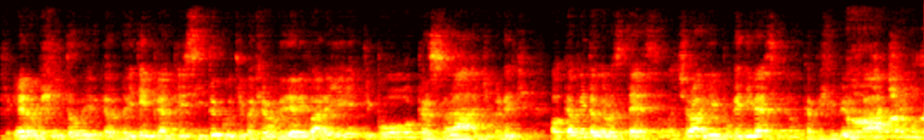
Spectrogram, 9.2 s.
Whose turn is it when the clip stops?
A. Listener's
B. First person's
A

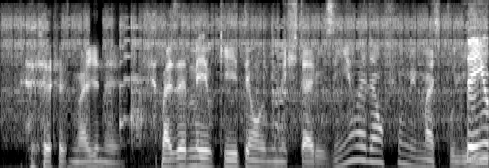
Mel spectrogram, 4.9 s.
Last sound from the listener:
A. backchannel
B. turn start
B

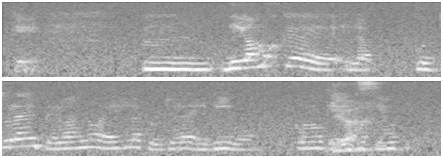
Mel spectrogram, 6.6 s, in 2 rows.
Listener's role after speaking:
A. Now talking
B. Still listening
B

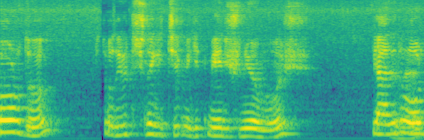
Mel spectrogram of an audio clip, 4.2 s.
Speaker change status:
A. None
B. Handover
A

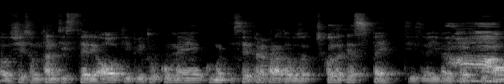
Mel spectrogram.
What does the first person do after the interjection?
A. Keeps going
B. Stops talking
B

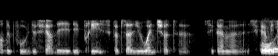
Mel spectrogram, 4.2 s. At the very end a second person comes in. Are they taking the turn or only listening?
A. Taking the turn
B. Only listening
A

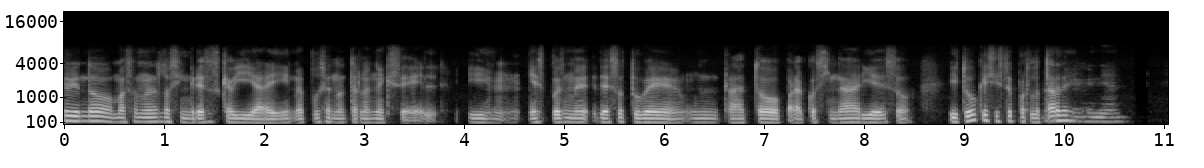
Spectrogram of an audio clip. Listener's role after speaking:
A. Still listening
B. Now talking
B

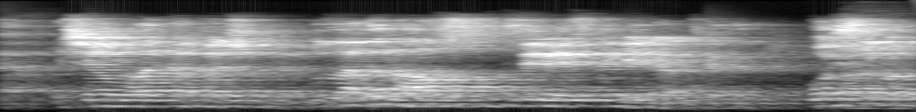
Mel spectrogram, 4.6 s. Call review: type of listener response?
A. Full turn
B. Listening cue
B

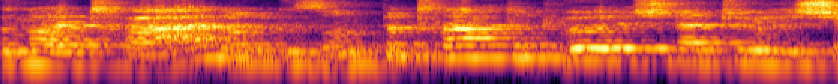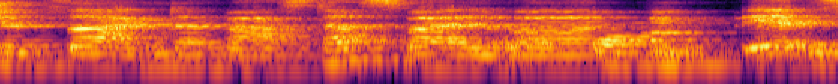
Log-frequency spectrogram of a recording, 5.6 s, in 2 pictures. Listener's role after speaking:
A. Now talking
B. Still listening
B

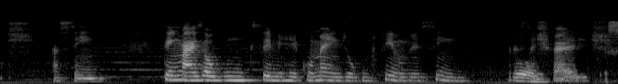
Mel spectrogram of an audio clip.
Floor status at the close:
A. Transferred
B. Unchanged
A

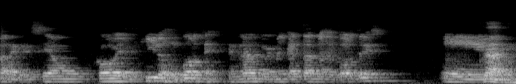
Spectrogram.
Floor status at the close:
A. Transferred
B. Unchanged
B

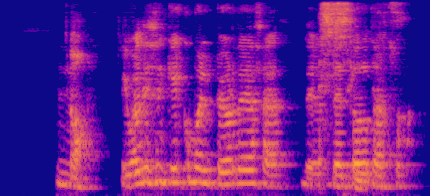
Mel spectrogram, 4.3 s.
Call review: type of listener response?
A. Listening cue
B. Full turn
B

